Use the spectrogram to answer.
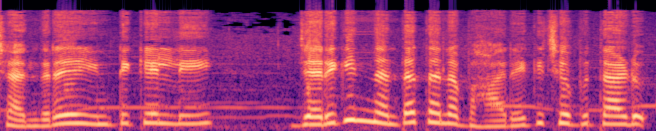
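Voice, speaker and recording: A woman's voice: fairly high pitch, expressive, fairly quick, a little mellow, soft background music. A woman reading scripted narration for a moral storybook tale.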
